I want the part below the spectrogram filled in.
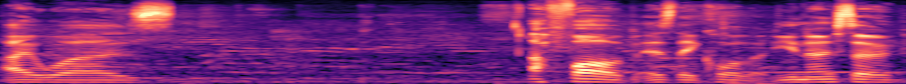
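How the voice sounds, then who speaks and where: Soft-spoken Tongan-born man over harmonica music. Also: lowish voice, little pitch movement, slow pace. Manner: thoughtful, frequent ums and restarts. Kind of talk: reflective personal story. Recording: harmonica music playing behind.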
